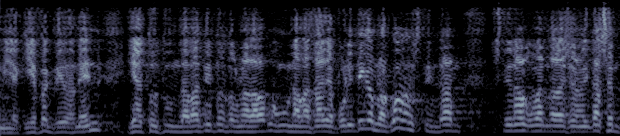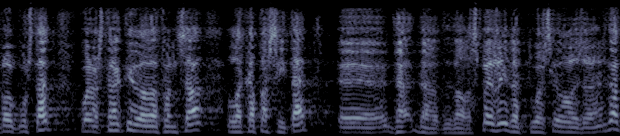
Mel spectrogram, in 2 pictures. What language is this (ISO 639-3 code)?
cat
